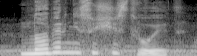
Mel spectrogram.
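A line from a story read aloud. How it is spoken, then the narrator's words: Melodious female voice. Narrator (Russian): Орлица неожиданно мелодичным женским голосом сообщила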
